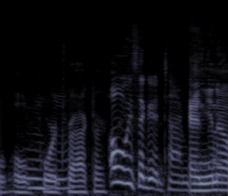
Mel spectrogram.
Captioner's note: laughing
